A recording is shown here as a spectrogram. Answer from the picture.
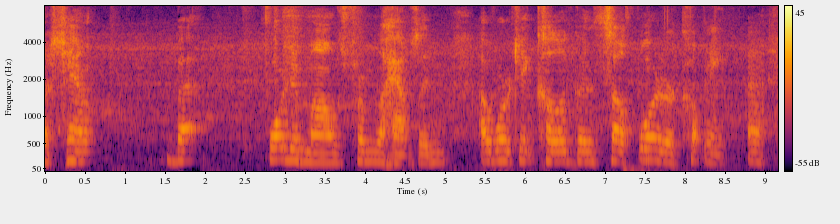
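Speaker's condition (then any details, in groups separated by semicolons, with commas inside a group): Spinal ataxia; wheelchair user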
